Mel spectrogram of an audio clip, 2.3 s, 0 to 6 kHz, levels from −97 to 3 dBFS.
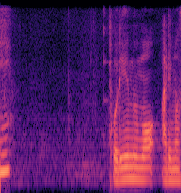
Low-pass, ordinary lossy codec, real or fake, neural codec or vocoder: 5.4 kHz; none; fake; codec, 16 kHz, 6 kbps, DAC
